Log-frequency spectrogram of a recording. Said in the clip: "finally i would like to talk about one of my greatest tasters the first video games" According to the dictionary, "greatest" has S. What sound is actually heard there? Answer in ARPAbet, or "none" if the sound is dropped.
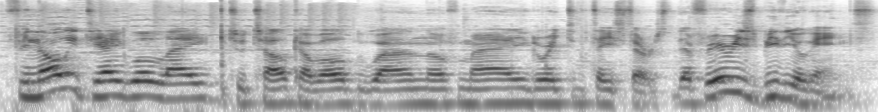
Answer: none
